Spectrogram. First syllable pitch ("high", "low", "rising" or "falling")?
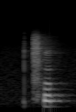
rising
